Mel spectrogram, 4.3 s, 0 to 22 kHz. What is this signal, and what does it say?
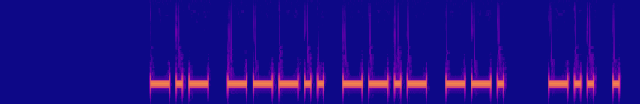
Morse code, heard as a keyed tone, about 28 wpm, 700 Hz. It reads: K8QG DE
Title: USA Callsign DE Callsign - 4 Characters - 28wpm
